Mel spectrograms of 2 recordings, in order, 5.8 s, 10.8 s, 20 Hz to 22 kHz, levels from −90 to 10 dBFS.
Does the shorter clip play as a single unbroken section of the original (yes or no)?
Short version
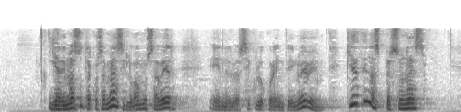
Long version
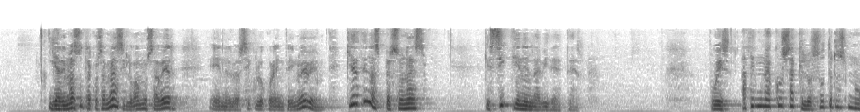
yes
